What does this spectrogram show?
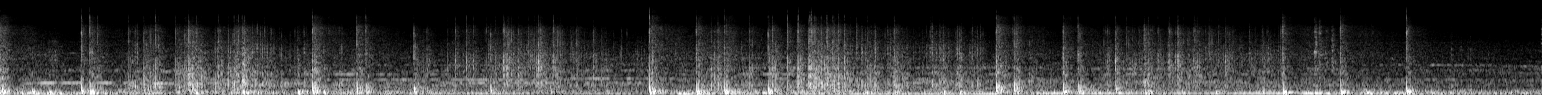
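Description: Fireworks display: shells bursting with repeated sharp bangs and crackle, the strongest bangs about six and a half and ten seconds in. Music plays with held notes underneath.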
